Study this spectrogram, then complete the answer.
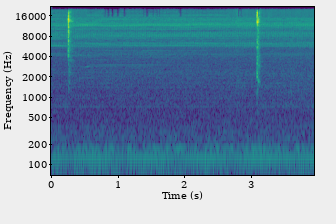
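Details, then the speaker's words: Glycol chiller unit with the pump running: the compressor is stalled, giving a steady low electrical hum with an occasional sharp click; the start capacitor and supply voltage are suspected. "Compressor is making the click of death. So the compressor is not starting."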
